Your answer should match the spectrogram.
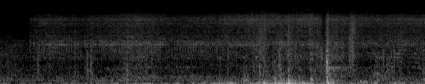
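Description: Mountain bike's rear freehub ratcheting steadily as the bike coasts down a dirt trail, with tyre noise. The bike thuds over bumps between about two and a half and three seconds in, then gives one sharp knock.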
